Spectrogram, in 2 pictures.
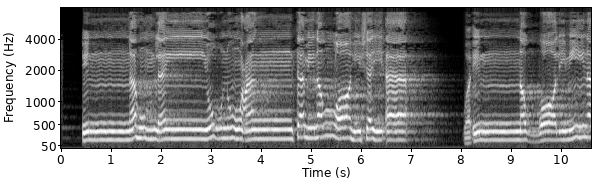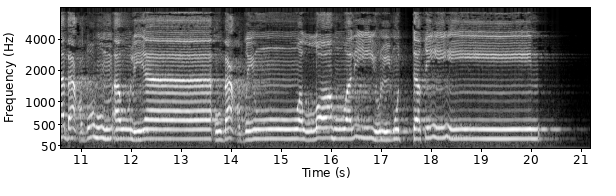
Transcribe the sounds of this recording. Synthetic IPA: ʔɪnː | aɦʊmlanjʊɣnuːʕaŋkamɪnalːɑːɦɪʃajʔaː | wa̰ʔɪnː | aðˤːɑːlɪmiːnabɑʕd̪ˤʊhʊmʔawlɪjaː | ʔʊbɑʕd̪ˤɪ | wɑlːɑːɦʊwalɪjːʊlmʊt̪ːɑqiː | n

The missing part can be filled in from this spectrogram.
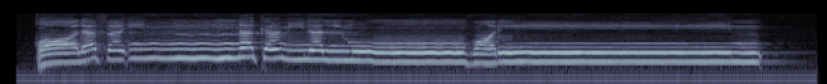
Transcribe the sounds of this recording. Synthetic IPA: qɑːlafaʔɪnː | akamɪnalmʊn | ðɑɾiː | n

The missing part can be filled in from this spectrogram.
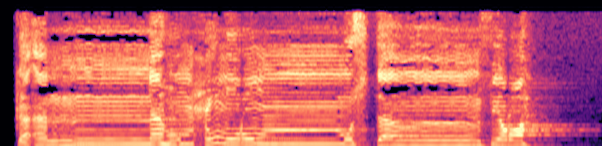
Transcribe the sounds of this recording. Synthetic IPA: kaʔan | aɦʊmħʊmʊɾ | mʊst̪an | fɪɾˤɑ

